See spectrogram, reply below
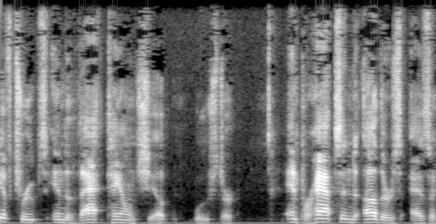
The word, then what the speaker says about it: Worcester: And it's spelled out Worcester, but I have an aunt and some family who live in Massachusetts, so I know that's pronounced Worcester.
